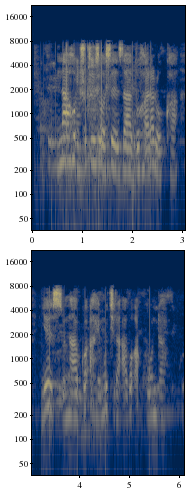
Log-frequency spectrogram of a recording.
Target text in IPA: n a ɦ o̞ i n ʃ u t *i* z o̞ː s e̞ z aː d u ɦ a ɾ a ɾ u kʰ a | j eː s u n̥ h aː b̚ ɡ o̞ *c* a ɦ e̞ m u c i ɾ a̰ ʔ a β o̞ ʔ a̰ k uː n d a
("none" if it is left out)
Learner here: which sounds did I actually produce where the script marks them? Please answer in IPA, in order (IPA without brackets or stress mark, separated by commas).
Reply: i, ʔ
